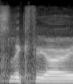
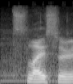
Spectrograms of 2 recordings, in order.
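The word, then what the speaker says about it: Slic3r: that prints right um no it is not pronounced slick 3r it's pronounced slicer it it's supposed to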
